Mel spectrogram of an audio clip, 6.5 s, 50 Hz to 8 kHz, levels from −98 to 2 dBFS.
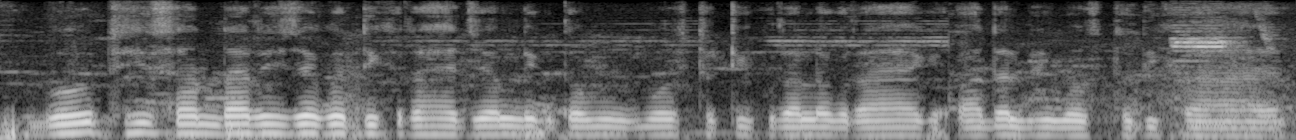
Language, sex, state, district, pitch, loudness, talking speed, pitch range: Chhattisgarhi, male, Chhattisgarh, Balrampur, 125 Hz, -21 LUFS, 215 wpm, 120-145 Hz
